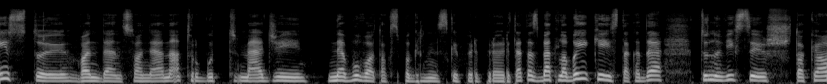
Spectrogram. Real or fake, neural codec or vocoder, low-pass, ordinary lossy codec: fake; vocoder, 44.1 kHz, 128 mel bands, Pupu-Vocoder; 14.4 kHz; MP3, 96 kbps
